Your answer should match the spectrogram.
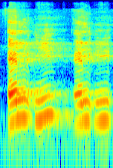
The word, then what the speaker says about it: le: J'aime, L-E is pronounced as le, okay, so j'aime le cricket, I like cricket, I love cricket.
